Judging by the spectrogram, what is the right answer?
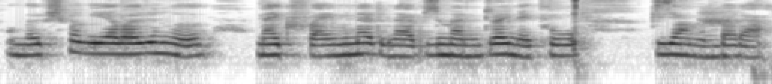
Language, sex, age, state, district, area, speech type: Bodo, female, 18-30, Assam, Kokrajhar, urban, spontaneous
